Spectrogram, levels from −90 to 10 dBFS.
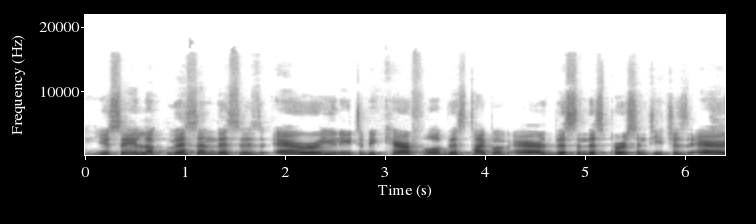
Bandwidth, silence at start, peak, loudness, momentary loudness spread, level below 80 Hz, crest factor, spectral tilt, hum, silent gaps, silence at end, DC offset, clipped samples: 13 kHz; 0 s; -6 dBFS; -21 LUFS; 9 LU; -54 dBFS; 16 dB; -6 dB/octave; none; none; 0 s; under 0.1%; under 0.1%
